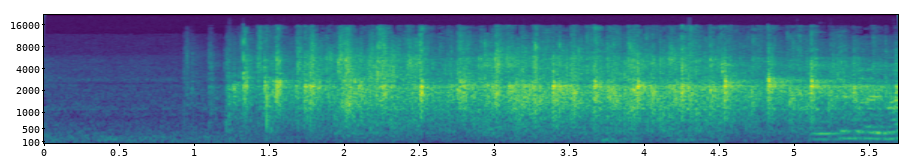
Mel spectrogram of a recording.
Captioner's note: applause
